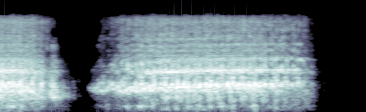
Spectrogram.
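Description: Close, loud sewing machine stitching a square-neck tailored vest, one short run, a brief pause, then a longer steady burst of fast whirring stitches that stops abruptly, with no voices.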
